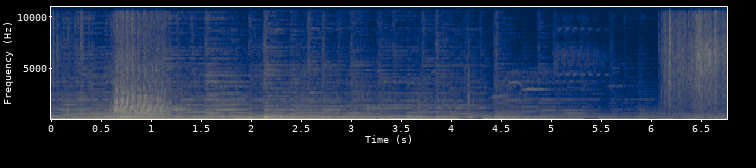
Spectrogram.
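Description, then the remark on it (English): A horse whinnies loudly while its hooves clip-clop in a steady, unhurried rhythm as it is ridden slowly through a forest, with a second whinny near the end. “He rode slowly on his horse.”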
